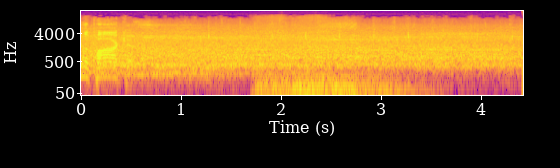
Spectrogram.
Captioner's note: booing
